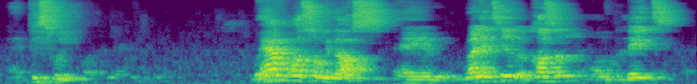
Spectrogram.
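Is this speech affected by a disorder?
No.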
